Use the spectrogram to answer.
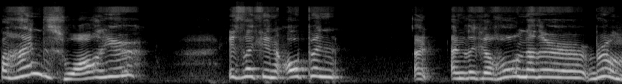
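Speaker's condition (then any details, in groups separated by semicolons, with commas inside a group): Cerebral palsy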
